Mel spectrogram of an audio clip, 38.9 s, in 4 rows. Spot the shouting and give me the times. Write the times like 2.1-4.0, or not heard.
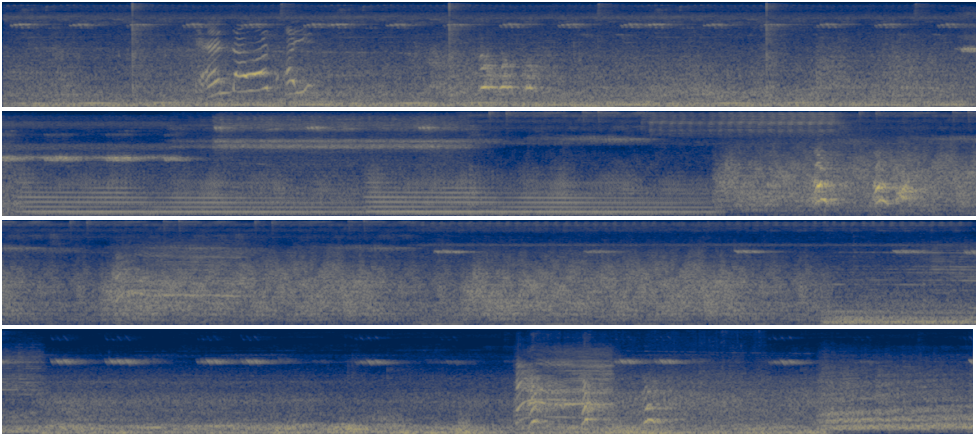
1.9-3.1, 20.6-22.1, 34.3-35.4.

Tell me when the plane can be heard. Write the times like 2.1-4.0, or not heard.
0.0-38.8.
